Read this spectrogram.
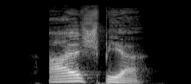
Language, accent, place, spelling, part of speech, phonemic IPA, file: German, Germany, Berlin, Aalspeer, noun, /ˈaːlˌʃpeːɐ̯/, De-Aalspeer.ogg
- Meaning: eelspear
